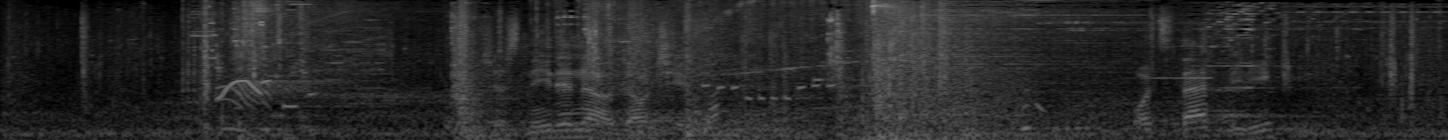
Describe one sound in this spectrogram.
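A small robot chirps and warbles.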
